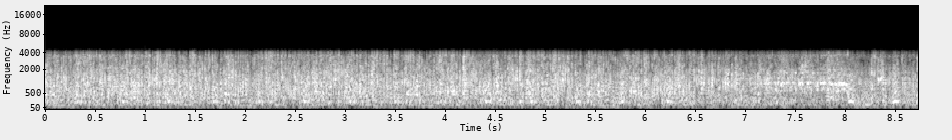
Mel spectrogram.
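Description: Amplified dance music and crowd in a stadium, so loud that the handheld camera's microphone overloads into a steady, dense, distorted roar with no clear beat.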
